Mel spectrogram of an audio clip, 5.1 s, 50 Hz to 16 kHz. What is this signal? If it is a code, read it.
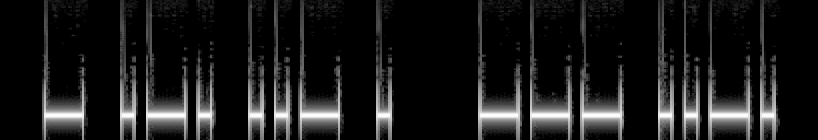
Morse code, heard as a keyed tone, about 15 wpm, 700 Hz. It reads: TRUE OF
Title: Sentences from Top 1400 Words 15wpm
